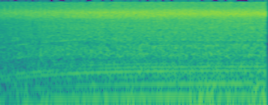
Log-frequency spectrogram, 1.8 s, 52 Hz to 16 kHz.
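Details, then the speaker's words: Husqvarna LC551iv 51cm professional battery mower, two batteries, eco mode at about half revs: steady even motor hum with high whine settling at reduced speed, no roughness or rattle; normal running. "And then put economy on, just hold the button, and that's the eco mode, just like half"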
